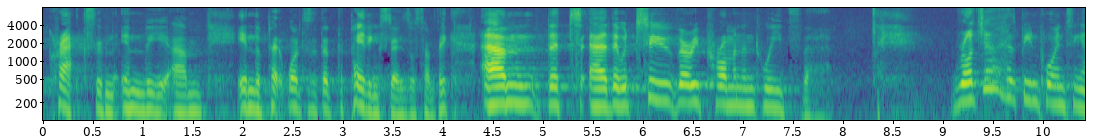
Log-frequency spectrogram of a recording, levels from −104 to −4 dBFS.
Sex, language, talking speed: female, English, 175 wpm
